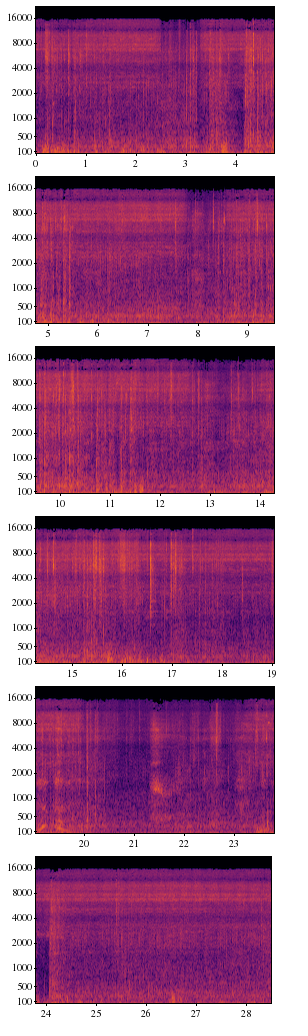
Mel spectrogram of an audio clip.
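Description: Trek Remedy full-suspension mountain bike ridden down a rough dirt downhill trail: tyres rumbling over dirt and rock, with the bike knocking and rattling over bumps throughout. Wind buffets the action camera's microphone.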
